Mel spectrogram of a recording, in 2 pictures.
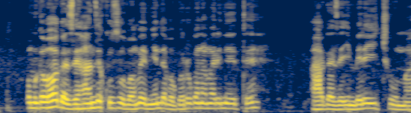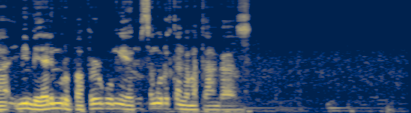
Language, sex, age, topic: Kinyarwanda, male, 25-35, government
